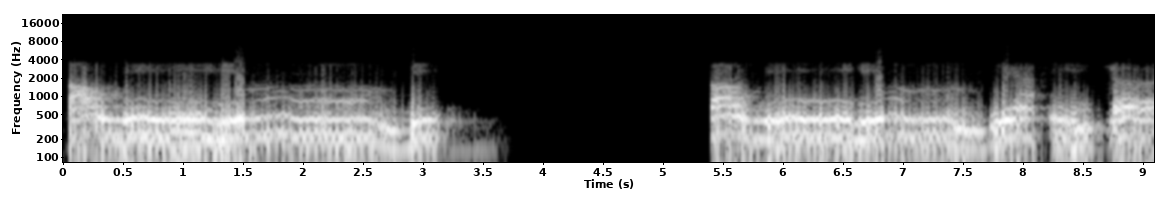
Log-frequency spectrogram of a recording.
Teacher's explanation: Ada kata tarmihim, mim masli atau mim sukun bertemu dengan ba, itu namanya ikhfa syafawi. Bacanya dengung.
